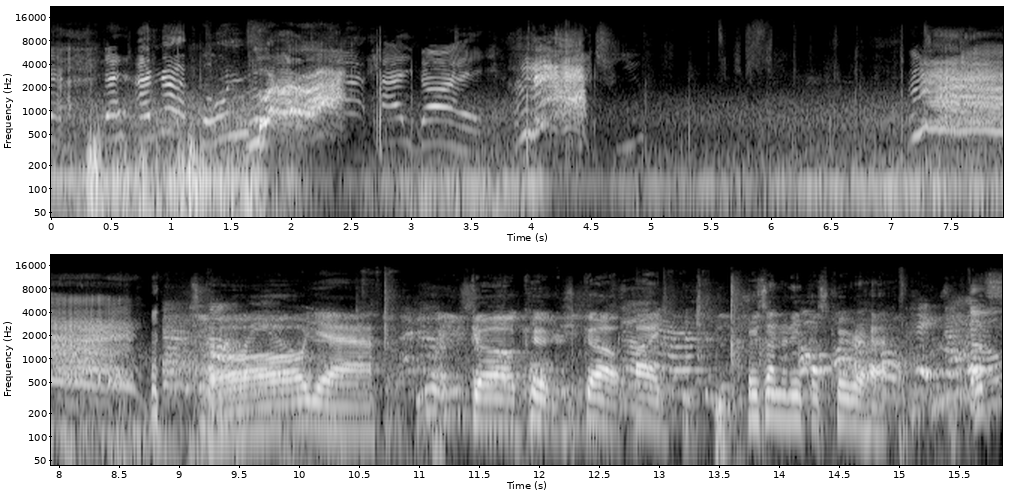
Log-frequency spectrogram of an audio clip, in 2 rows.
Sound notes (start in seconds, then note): 0.1 boy in hat babbling; 7.1 boy in hat roaring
